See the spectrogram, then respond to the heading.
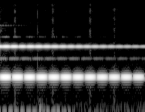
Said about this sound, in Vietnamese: Cho nên trước khi mình thỉnh vang lên một tiếng thì mình phải thức cái chuông để nó rung chuyển. Một cái loại kim khí này nó có cái chuyển động, để khi đó mình thỉnh một tiếng mạnh nó không bể. Đó, mình thỉnh.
